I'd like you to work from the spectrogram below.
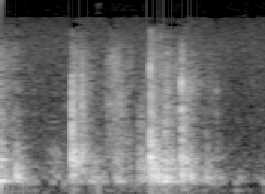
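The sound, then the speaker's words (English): A wooden chair scrapes and knocks in a few short bursts as it is pulled up, then creaks as a man slumps down into it. No talking. “Rennie slumped down into the chair.”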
